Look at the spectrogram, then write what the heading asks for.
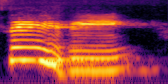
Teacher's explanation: Já a palavra siri tem um som mais aberto, mais forte, então nós escrevemos com a letrinha I.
